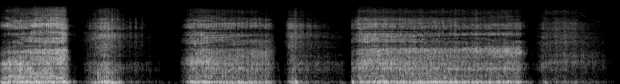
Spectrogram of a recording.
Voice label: Idle Grineer Wolf, en; Battle Barks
